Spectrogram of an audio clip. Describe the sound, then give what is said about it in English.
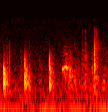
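Knocking at the door of a room: a few faint, evenly spaced knocks that are short and dull, with a quieter sound between the last two. “And then there was a knock at the door of the room.”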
